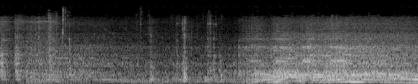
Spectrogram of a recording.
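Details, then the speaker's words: Suzuki Sidekick with check-engine light on that stalls and bucks while driving; a shop removed the fuel pump but the fault persisted. A few cranking clicks, then it catches cleanly at about 2.5 seconds and revs evenly; normal start and rev. "Como usted lo oye, él arranca perfectamente bien. No tiene ningún problema."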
